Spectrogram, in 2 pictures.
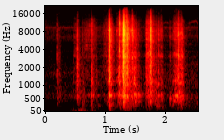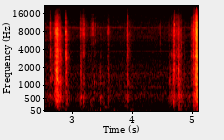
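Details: Toshiba RDXV50KF DVD/VCR/hard-disk combo, VHS deck after brushing out dust: irregular clicks and light clatters in short bursts as the tape mechanism keeps cycling without loading the cassette; problem persists, slightly better after several insertions, cause not found.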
